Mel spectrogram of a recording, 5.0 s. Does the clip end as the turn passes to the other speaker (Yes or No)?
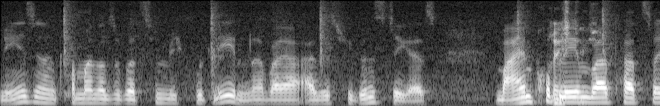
No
